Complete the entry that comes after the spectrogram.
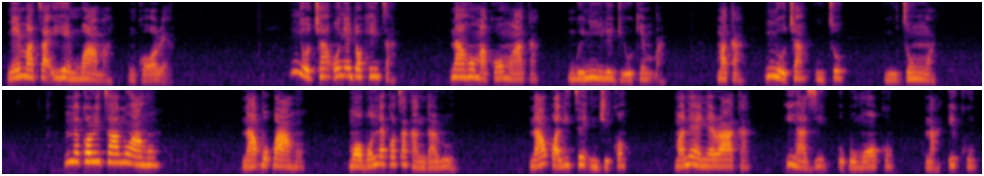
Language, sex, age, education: Igbo, female, 15-29, tertiary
